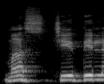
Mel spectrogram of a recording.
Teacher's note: जीम साकिन है, तो हुर्फ़ क़लक़ला में से है, क़लक़ला के साथ अदा किया जाएगा।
